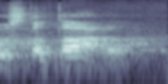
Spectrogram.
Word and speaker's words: استطاعوا: Anybody who doesn't speak Arabic and he doesn't know that word, I'll guarantee you say it wrong. Because it's hard. Sta'u, istata'u.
